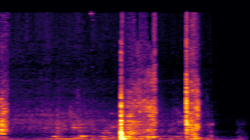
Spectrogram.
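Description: Cambodian food stirred in a pan and frying over an open fire: two sharp scraping stirs ring out over a steady low sizzle, close by, with no talking.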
